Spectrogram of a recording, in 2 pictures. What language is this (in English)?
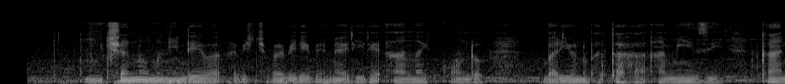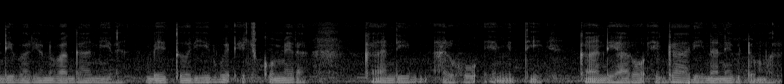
Nyankole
